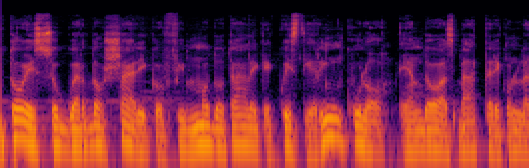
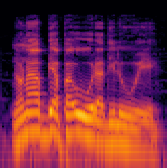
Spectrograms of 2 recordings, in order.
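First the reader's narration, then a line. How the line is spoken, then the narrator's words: Shouted after someone. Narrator (Italian): le gridò dietro Bormental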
